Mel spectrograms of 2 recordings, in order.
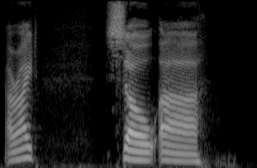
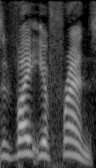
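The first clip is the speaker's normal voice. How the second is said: higher-pitched take-off of a woman; imitating partner; 6 semitones higher than usual. Partner telling him to invite friends, mimicked high. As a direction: mimic her breezy suggestion, pitched up. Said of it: "So we, so she goes".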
